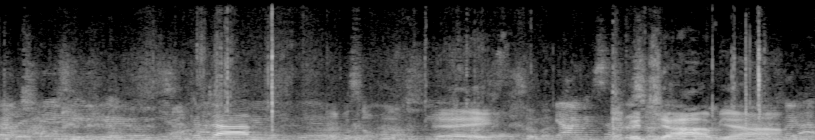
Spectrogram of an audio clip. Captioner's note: background chatter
